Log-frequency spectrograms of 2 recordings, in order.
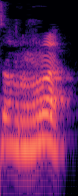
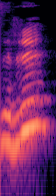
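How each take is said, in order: First: "r" strongly rolled on the tongue tip; stronger R. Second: "re" with a single light tongue tap. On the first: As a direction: trill "r" long and hard. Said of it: "it will be stronger". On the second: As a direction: flick the r in "re" once. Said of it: "So this is re". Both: Shown as a demonstration.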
